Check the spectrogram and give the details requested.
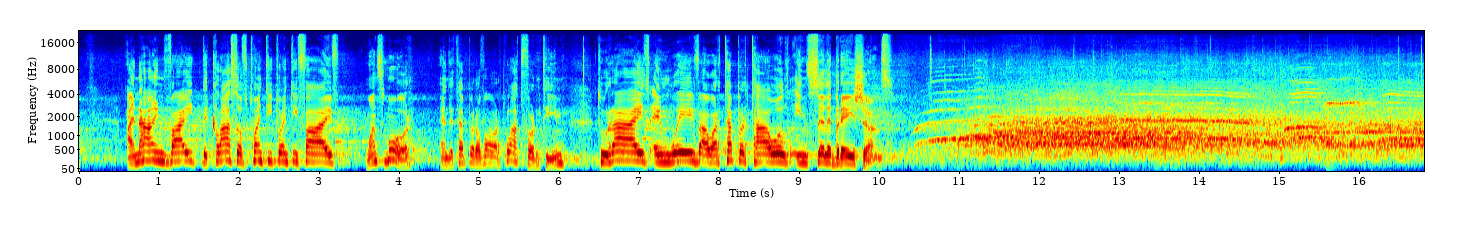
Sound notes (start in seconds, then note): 10.4 audience cheering; 10.5 audience applauding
